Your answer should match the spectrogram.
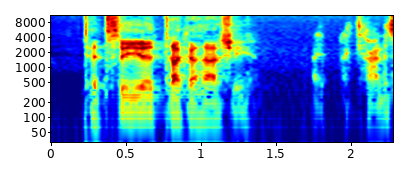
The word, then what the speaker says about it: Tetsuya Takahashi: monster ideas so other notable design designers including tetsuo takanashi did i say right tetsuya takahashi i kind of said it right all right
